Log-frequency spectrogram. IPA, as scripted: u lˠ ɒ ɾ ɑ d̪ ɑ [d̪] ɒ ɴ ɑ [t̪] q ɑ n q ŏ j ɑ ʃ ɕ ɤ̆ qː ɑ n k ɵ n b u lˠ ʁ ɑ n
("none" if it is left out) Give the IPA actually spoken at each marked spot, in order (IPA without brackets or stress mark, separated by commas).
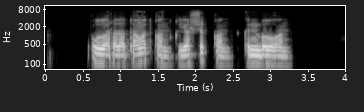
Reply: t̪, t̪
